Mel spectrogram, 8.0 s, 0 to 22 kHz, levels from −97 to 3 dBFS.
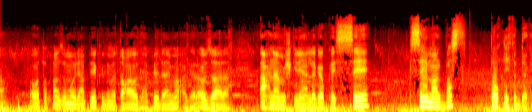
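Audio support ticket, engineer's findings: No technical faults found on listening; the signal path shows nothing to flag for follow-up.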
